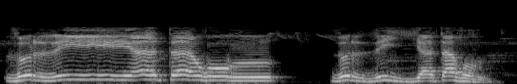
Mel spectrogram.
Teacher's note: را کو زیر کی وجہ سے باریک پڑھیں گے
